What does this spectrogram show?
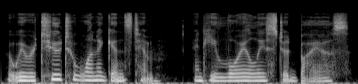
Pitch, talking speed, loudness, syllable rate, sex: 175 Hz, 235 wpm, -17 LUFS, 5.7 syllables/s, female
